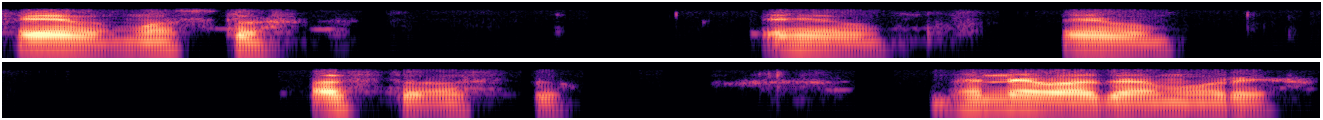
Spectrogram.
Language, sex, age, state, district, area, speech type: Sanskrit, male, 18-30, Karnataka, Shimoga, rural, conversation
